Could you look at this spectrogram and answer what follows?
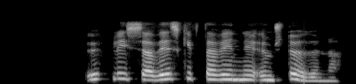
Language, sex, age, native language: Icelandic, female, 50-59, Icelandic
